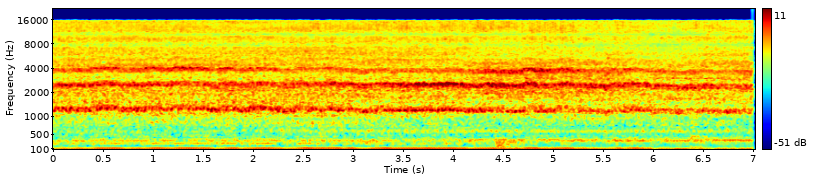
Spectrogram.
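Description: A Yamaha XSR900 motorcycle engine idles steadily and loudly close by, a continuous even rumble with a mechanical hum and no speech.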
